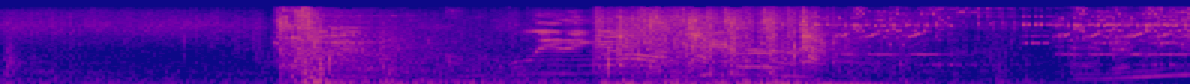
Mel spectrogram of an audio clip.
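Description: A large explosion booms.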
